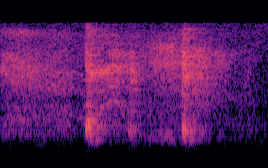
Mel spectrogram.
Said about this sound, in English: The studio audience cough in the background.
